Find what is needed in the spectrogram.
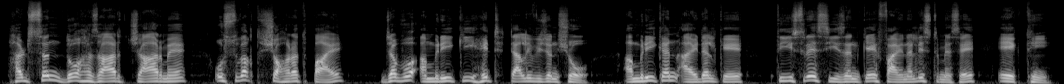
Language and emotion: Urdu, neutral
